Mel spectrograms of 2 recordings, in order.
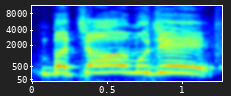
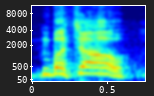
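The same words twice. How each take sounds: First: Very high, loud, slow wail of बचाओ मुझे; drawn-out painful scream. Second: High, loud cry for help; painful scream. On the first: Trapped man in the mine wails slowly for help. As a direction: stretch the scream out in agony. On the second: Trapped man in the mine screams for help. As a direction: scream bachao in agony. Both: Acted. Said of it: "किसी की दर्द भरी चीख".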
